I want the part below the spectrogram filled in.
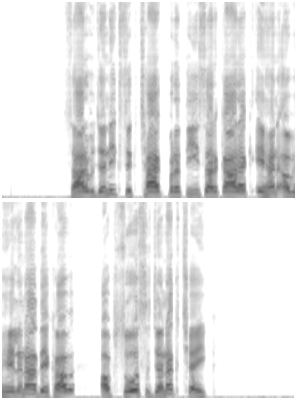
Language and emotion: Maithili, angry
